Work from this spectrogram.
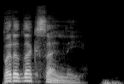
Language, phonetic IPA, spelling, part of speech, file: Russian, [pərədɐkˈsalʲnɨj], парадоксальный, adjective, Ru-парадоксальный.ogg
- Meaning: paradoxical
